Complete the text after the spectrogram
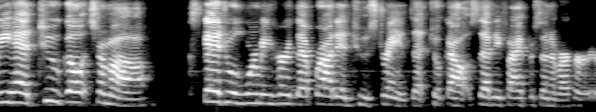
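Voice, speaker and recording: A woman with a Minnesotan accent speaks at a fairly quick pace in a fairly high pitch, her bright, sharp tone carrying ordinary pitch variation. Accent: Minnesota. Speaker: livestock farmer. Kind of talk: casual chat.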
